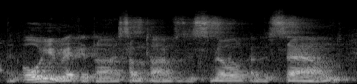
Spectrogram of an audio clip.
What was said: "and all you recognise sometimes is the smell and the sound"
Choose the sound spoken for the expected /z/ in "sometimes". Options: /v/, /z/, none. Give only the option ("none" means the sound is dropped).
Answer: /z/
